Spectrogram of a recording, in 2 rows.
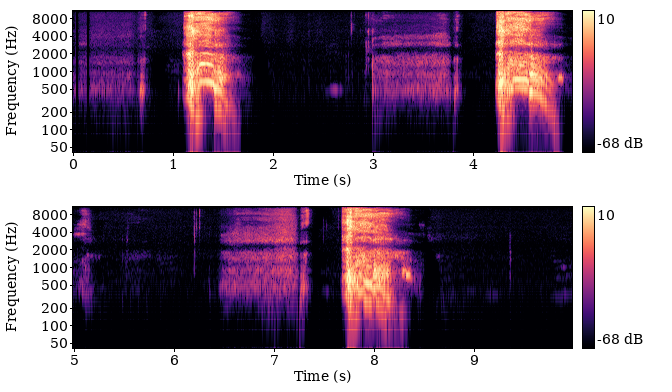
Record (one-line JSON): {"three_cough_length": "10.0 s", "three_cough_amplitude": 32768, "three_cough_signal_mean_std_ratio": 0.32, "survey_phase": "beta (2021-08-13 to 2022-03-07)", "age": "65+", "gender": "Male", "wearing_mask": "Yes", "symptom_cough_any": true, "symptom_runny_or_blocked_nose": true, "symptom_fatigue": true, "symptom_headache": true, "symptom_onset": "3 days", "smoker_status": "Never smoked", "respiratory_condition_asthma": false, "respiratory_condition_other": false, "recruitment_source": "Test and Trace", "submission_delay": "0 days", "covid_test_result": "Positive", "covid_test_method": "RT-qPCR", "covid_ct_value": 17.8, "covid_ct_gene": "ORF1ab gene", "covid_ct_mean": 18.0, "covid_viral_load": "1200000 copies/ml", "covid_viral_load_category": "High viral load (>1M copies/ml)"}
